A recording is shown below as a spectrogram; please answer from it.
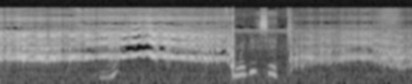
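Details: A Light Brahma bantam hen gives her aerial predator alarm call, a long, high, quavering note held almost steadily, briefly interrupted by a woman's soothing voice; the owner suspects she saw a hawk.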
